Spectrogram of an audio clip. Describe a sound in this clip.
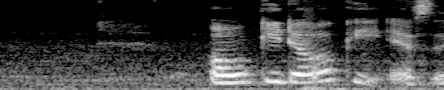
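A young woman talks calmly, close by.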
